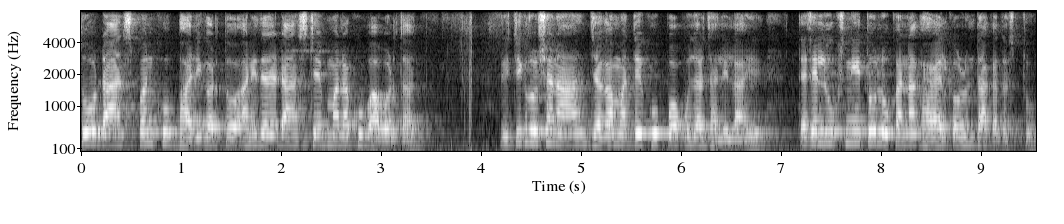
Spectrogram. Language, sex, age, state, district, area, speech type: Marathi, male, 18-30, Maharashtra, Buldhana, urban, spontaneous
